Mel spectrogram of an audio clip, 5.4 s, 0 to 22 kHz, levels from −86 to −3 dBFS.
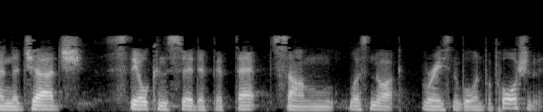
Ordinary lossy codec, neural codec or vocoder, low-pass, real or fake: MP3, 24 kbps; codec, 24 kHz, 0.9 kbps, WavTokenizer, medium speech release version 2; 7.2 kHz; fake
